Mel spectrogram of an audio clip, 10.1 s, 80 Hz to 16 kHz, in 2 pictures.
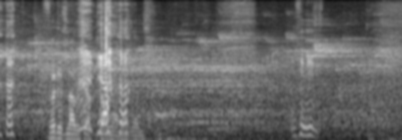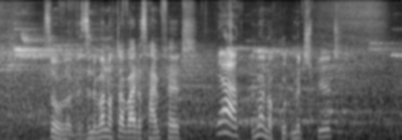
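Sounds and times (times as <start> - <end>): echoing sports hall noise: 0.0 - 10.0.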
